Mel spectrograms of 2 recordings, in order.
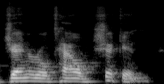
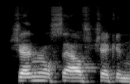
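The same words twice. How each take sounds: First: "Tao" starting on a plain T, rhyming with cow; Tao with a T sound. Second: "Tso's" said as "sows", rhyming with cows; corrected Tso's pronunciation. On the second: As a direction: say "Tso's" with an opening S sound and a final Z. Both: Real, not acted.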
